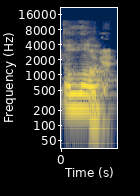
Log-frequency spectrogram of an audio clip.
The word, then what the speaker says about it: Allah: it right what's that you said it right Allah yeah okay perfect and and so she's very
